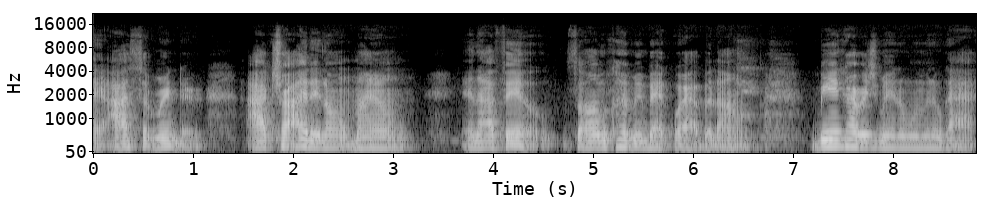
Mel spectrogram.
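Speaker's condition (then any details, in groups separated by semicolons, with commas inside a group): Cerebral palsy, spastic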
